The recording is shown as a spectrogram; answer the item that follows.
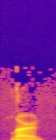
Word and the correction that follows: Laird: I don't think his name is Lard. It's L-A-I-R-D. Laird Hamilton.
